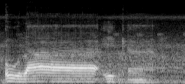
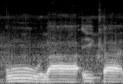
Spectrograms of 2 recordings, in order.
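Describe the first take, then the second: First: The first vowel is kept short. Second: The first vowel is drawn out long. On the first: The speaker calls it right. "tapi ulaika" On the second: The speaker calls it wrong. "Aja ulaika"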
